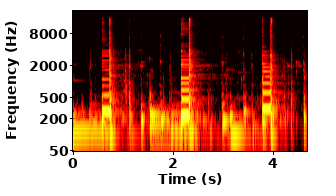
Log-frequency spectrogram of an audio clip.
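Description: Background music: guitar, with a sharp strummed chord about every one and a half seconds over steady low notes.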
